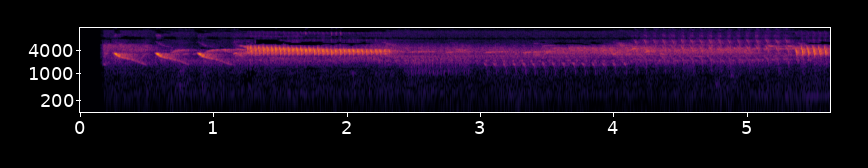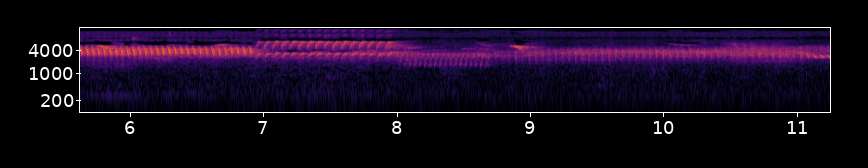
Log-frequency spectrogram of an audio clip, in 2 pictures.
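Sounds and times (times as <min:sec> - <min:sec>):
Spanish timbrado canary song: 0:00.2 - 0:11.2.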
